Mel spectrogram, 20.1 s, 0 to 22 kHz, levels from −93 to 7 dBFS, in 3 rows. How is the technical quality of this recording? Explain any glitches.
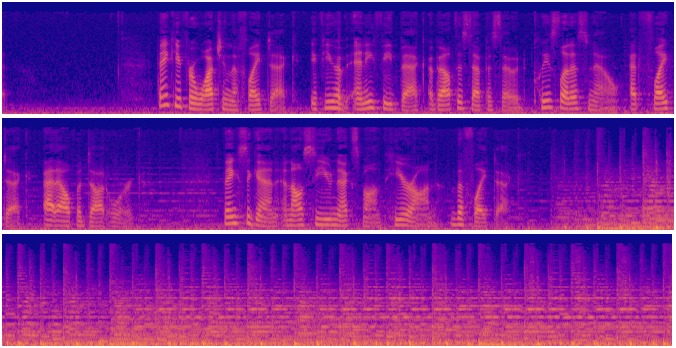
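The recording has two brief glitches, both from overlap between stream segments. They fall at 3.37 s and 15.36 s. At each point the time stamps of two adjoining segments overlap. The player discards the overlapping stretch as if it were duplicated, but that audio was real. Roughly 10 to 20 ms of sound goes missing, and the waveform jumps across the gap. Each one is heard as a small click or tiny skip. Both sit on boundaries of 6-second segments.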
